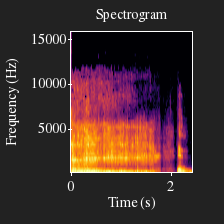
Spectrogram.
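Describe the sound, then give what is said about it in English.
A voice imitates the cracking of iceberg ice: a loud, rumbling roar like thunder lasting nearly two seconds, then a brief gap and one short, sharp vocal burst like a small bomb going off. “it, it sounded like loud thunder and like little mini bombs going off at time.”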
